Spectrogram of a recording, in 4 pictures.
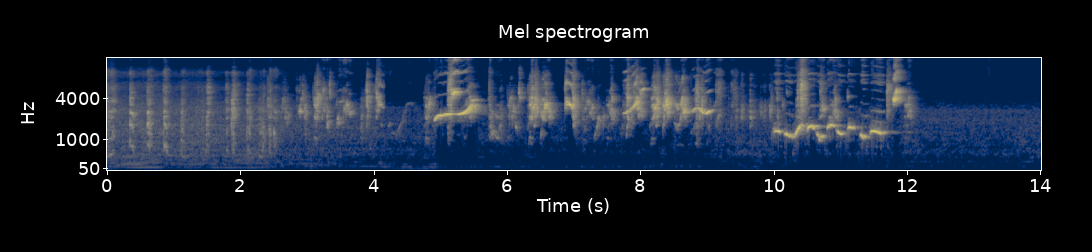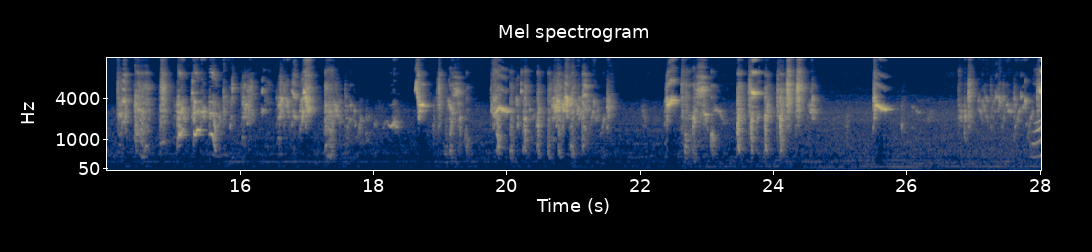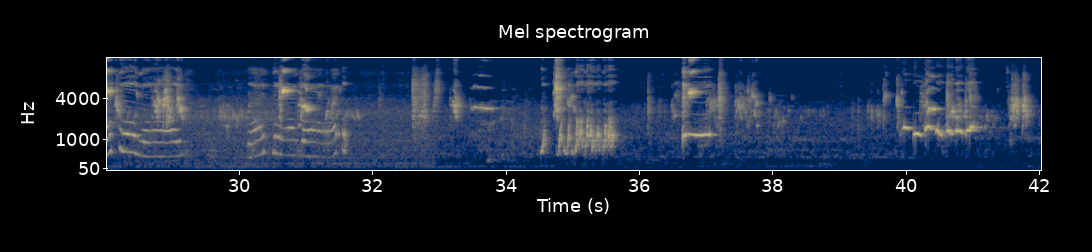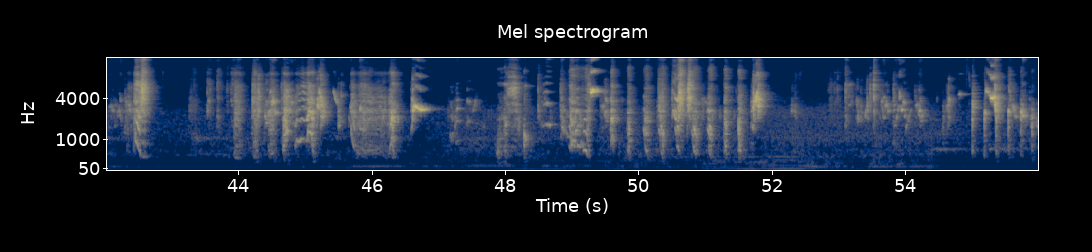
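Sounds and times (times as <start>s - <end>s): parrot warbling calls: 0.0s - 4.2s, 22.4s - 24.8s, 25.4s - 35.8s, 36.5s - 37.8s, 43.6s - 52.0s
parrot squawking and chirping: 0.0s - 12.2s, 14.1s - 38.5s, 39.4s - 56.0s.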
